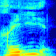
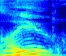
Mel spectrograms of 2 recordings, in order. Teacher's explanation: The riz is the unrounded vowel and the rue is the rounded vowel.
